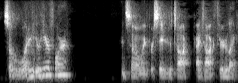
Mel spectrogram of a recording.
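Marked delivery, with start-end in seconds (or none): 0.1-1.4 farmer's question pitched far higher; gruff farmer. Retold or imitated. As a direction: voice the farmer asking, tone high. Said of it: "And then he goes".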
